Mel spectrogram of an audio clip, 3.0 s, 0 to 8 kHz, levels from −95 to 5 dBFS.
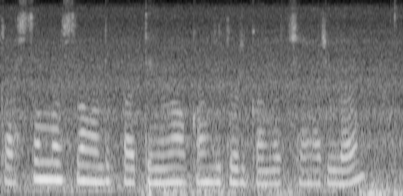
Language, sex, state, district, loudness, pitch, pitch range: Tamil, female, Tamil Nadu, Chennai, -15 LUFS, 225 Hz, 205-235 Hz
